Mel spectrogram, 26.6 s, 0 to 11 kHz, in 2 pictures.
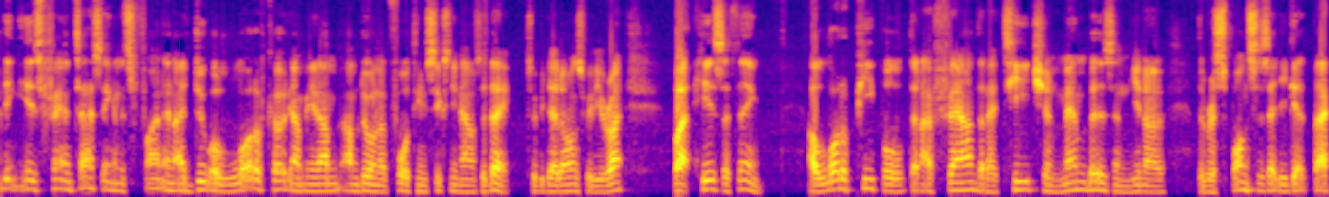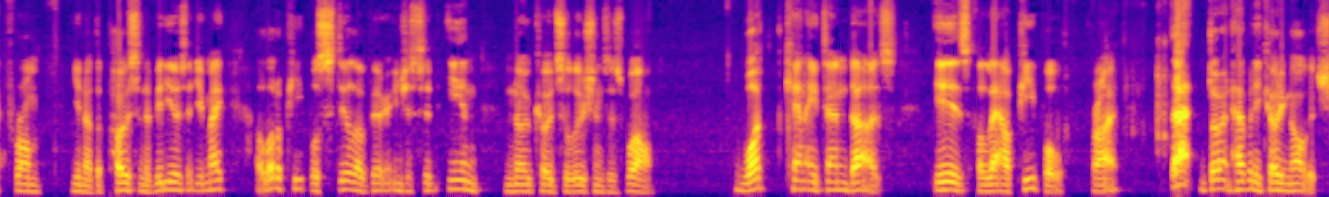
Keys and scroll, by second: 21.1 super+Tab.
